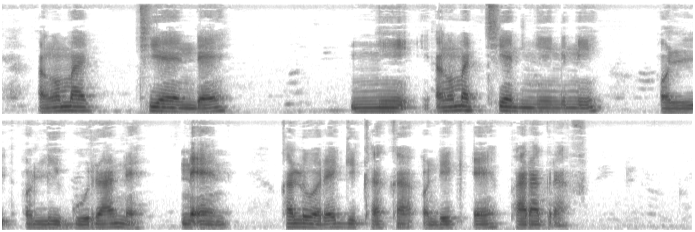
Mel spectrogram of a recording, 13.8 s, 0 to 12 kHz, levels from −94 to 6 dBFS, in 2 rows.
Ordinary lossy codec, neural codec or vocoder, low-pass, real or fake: AAC, 48 kbps; none; 10.8 kHz; real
